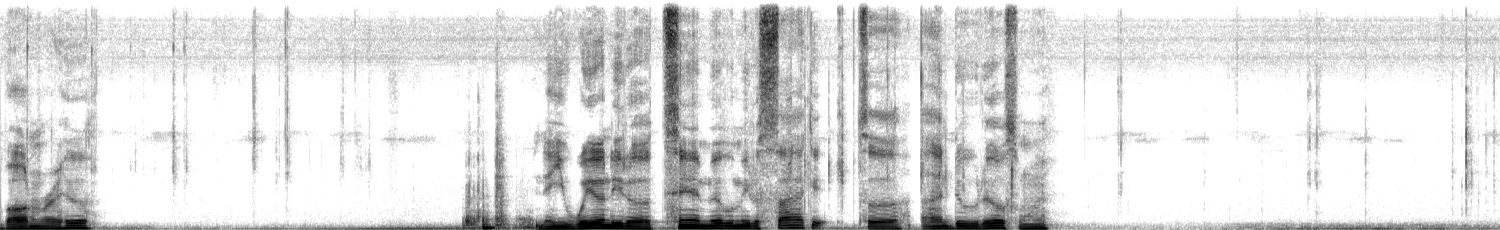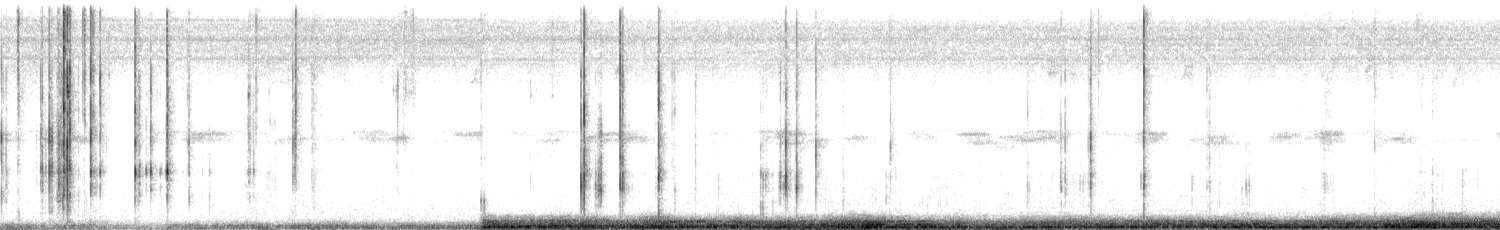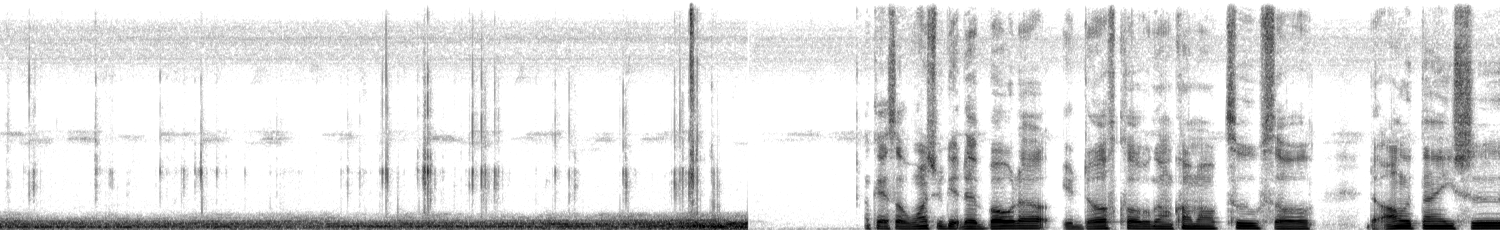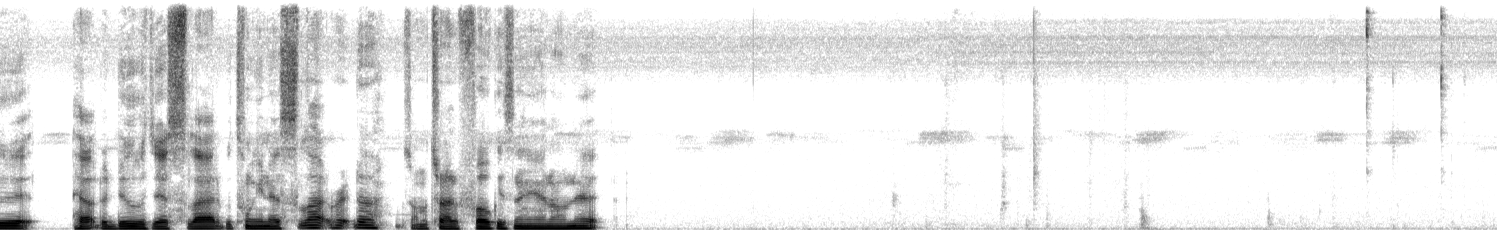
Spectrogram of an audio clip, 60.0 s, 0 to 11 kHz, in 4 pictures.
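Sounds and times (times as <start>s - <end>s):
low background hum: 0.0s - 37.5s
faint small clicks: 12.0s - 13.8s, 14.4s - 18.3s, 25.2s - 27.6s, 28.2s - 37.4s, 53.9s - 56.5s, 58.6s - 59.8s.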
